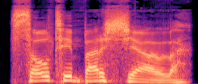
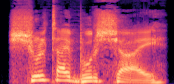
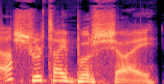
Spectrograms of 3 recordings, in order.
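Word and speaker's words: šaltibarščiai: Salty barshal, which I've definitely pronounced wrong. Yeah, it sounds like you absolutely decimated that. Let me try this again. Shultai burshai. That sounds better. Shultai burshai.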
